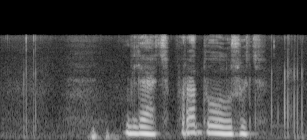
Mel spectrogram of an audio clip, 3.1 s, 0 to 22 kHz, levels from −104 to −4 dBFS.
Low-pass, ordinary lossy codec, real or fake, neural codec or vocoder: none; none; real; none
